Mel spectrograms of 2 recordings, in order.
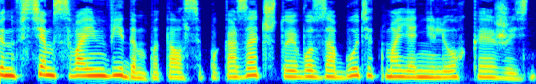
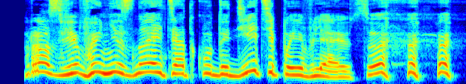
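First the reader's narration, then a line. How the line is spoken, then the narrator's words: Hoarse loud laughter. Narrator (Russian): Я хрипло и громко захохотала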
